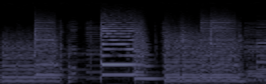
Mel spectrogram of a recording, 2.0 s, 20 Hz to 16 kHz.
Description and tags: Randomly played, spliced and quantized guitar track.
120bpm, distortion, gtr, guitar, loop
